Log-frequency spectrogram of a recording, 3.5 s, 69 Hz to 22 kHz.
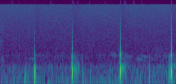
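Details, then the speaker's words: Korotkoff sounds through a stethoscope during manual aneroid sphygmomanometer measurement, cuff deflating about 2–3 mmHg per second: soft tapping beats about one a second over a low hum, first tap marking systolic, disappearance marking diastolic pressure. "Listen carefully through the stethoscope for the first stepping sound. This sound is called the systolic pressure. Keep slowly releasing the air and listen for when the tapping sound disappears."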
